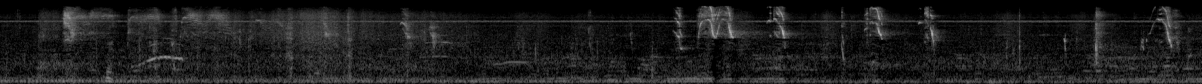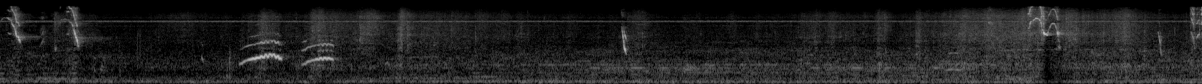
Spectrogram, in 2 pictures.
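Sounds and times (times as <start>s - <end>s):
high-pitched animal chirps: 14.4s - 15.4s.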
